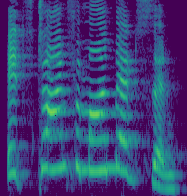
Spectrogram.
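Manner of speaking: put-on high, loud old woman calling; bossy old grandma voice; grumpy grandma. A narrator's reading. Grandma calls from next room.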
